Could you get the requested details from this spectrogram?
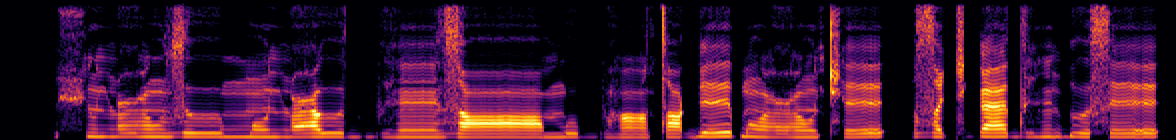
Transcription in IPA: ç ũ ɲ ʕ ũ z ɯː m õ ɲ ʕ ɯː d bʱ ẽː z ɑː m u bʱ ɑ̃ tˤ ɯ ɠ e ɓ õ ʕ õ cʰ e | zˤ i c ɠ æ dʱ ĩ ɠ ɯ s e

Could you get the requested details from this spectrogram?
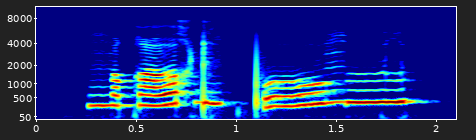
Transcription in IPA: ŋ u q ʌː χ ɖʱ i k pʼ oː ŋ ɯː l

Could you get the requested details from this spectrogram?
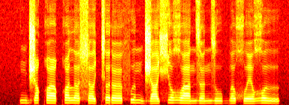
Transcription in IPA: n d͡ʒ i qʷ e qʷ ə l ɐ ɬ ɐ c ə ɾ œ f ɯ n d͡ʒ a ç ɯ ʁʷ a n z œ n z u b ɐ χʷ e ʁʷ ɯ

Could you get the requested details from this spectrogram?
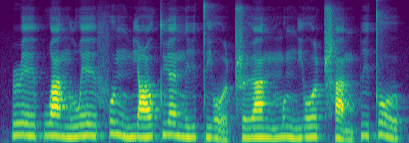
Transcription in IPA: ɻ e˥˧ ɪ̯ p w a˥˩ n l w e˥ ɪ̯ f ɤ˥˩ ŋ m j ɑ˧˥ ʊ̯ t̪ ɥ ɛ˥˩ n i˧˥ t̪ j o̰˨˩ ʊ̯ ʈ͡ʂ ɻ̩˧˥ a˥˧ n m ʊ˥˩ ŋ j o˥ ʊ̯ ʈ͡ʂʰ a̰˨˩ n p i˥˧ t̪ o˥˩ ʊ̯

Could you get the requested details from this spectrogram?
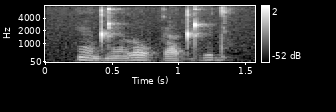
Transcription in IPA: k ẽ˦˨ d ɖ ẽ˧ l o˦˨ k æ˨ d ɖʱ i˦ d

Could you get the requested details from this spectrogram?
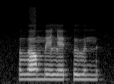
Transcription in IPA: ð ʌ m e l e θ ɯ n

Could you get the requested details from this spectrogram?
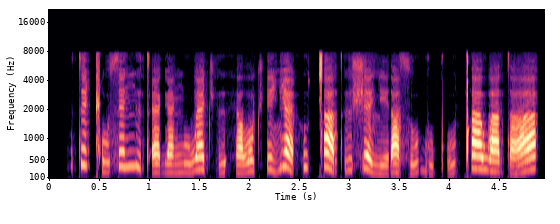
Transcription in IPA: t ɛ˥ ǁ u˩ s ɛ˥ ŋ ɨ˥˩ tʼ æ˩ ɡ æ˩ ŋ u˩ w æ˧ t͡ʃʼ ɨ˩ h ɛ˩ lˠ u˧ t͡ʃʼ e˥˩ ʎ æ˥˩ h u˥˩ ǀ a˥˩ tʼ ɨ˧ ʃ ɛ˥˩ lʲ e˩ ɾ a˥˩ s u˩˥ ɡ u˩ pʼ u˩˥ ǃ a˥ w a˧ t a˩˥

